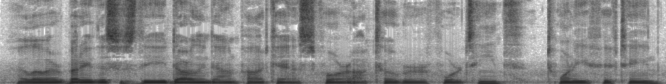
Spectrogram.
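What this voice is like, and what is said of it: Speaking very quietly. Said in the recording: “Why are you talking so quiet?”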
